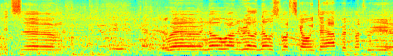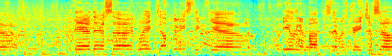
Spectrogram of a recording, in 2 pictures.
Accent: Gothenburg, Västra Götaland, Sweden; I come here from Gothenburg in Sweden.

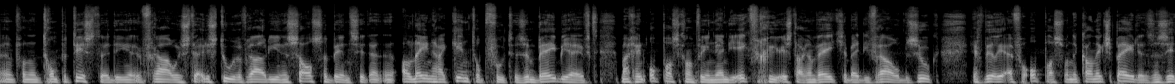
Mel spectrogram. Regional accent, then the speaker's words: Rotterdam, South Holland, Netherlands; omdat ik uit Rotterdam kom

